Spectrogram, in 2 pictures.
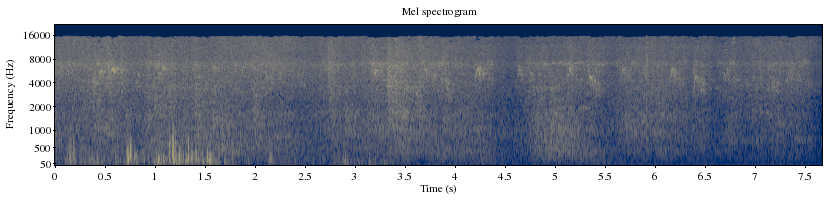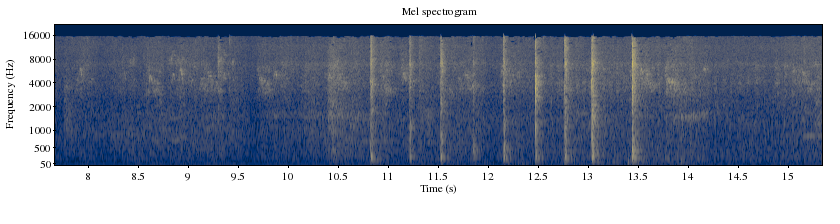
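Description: A hand smearing and patting wet pepper paste over flat dough on a floured tabletop. Near the end comes a quick run of about ten light slaps, roughly three a second. A brief low rumble comes at the start.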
